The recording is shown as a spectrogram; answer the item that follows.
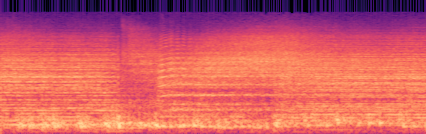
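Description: A drum and bugle corps performing: the brass bugle line plays loud sustained chords over the drums, moving to new chords about a second and a half in. Heard from the stands of an outdoor stadium.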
